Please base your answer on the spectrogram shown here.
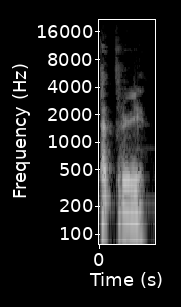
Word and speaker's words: Petteri: original founders of Oura, Petteri. He would, I'm mispronouncing that because when you do two consonants in Finnish, there's like a up and down kind of sound. So it's Petteri.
